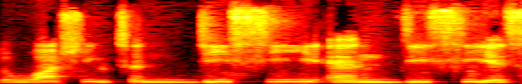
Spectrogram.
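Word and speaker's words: D'ici: a podcast in french called washington dc and dc is spelled d apostrophe ici which means from here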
